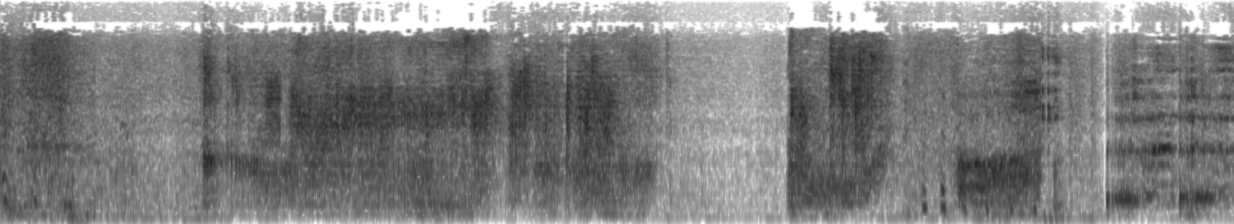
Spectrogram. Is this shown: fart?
yes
